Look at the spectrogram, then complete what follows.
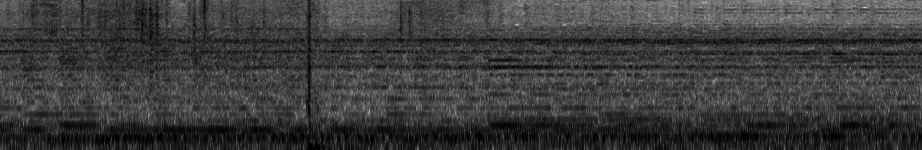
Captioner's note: vehicle door banging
